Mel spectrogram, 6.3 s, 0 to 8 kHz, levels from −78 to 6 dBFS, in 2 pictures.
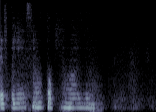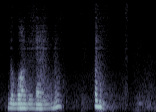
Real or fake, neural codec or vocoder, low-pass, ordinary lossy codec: fake; codec, 44.1 kHz, 0.9 kbps, DAC; 7.2 kHz; none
